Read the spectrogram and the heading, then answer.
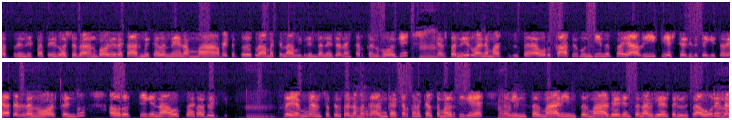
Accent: Karnataka, India; ತಂದೆ ಪೊಲೀಸ್ ವೃತ್ತಿಯಲ್ಲಿದ್ದರಿಂದ ನನ್ನ ಹುಟ್ಟೂರು ಎಲ್ಲ ಚಿಕ್ಕಮಗಳೂರು ಜಿಲ್ಲೆಯಲ್ಲೇ ಆಯ್ತು ಸರ್. ನನ್ನ ವಿದ್ಯಾಭ್ಯಾಸ ಶೃಂಗೇರಿ, ಚಿಕ್ಕಮಗಳೂರು, ಮೂಡಿಗೆರೆ, ಕೊಪ್ಪ, ತರೀಕೆರೆ, ಚಿಕ್ಕಮಗಳೂರು ಜಿಲ್ಲೆಯಲ್ಲೇ ಆಯ್ತು ಸರ್.

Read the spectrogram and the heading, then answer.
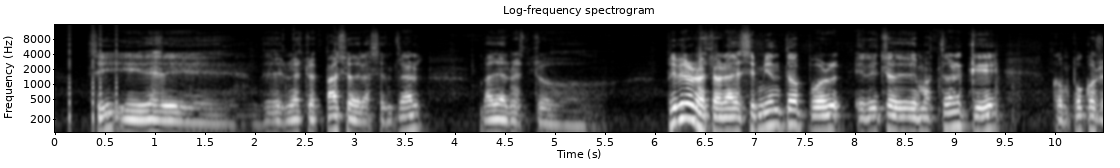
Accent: Tucumán, Argentina; Sino porque mi lugar de nacimiento fue ahí a 5 cuadras de la casa de Tucumán, así que...

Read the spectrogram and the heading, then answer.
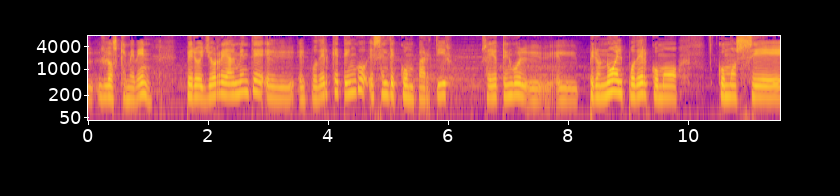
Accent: Madrid, Community of Madrid, Spain; yo como madrileña, me llega mucho toda la zarzuela madrileña

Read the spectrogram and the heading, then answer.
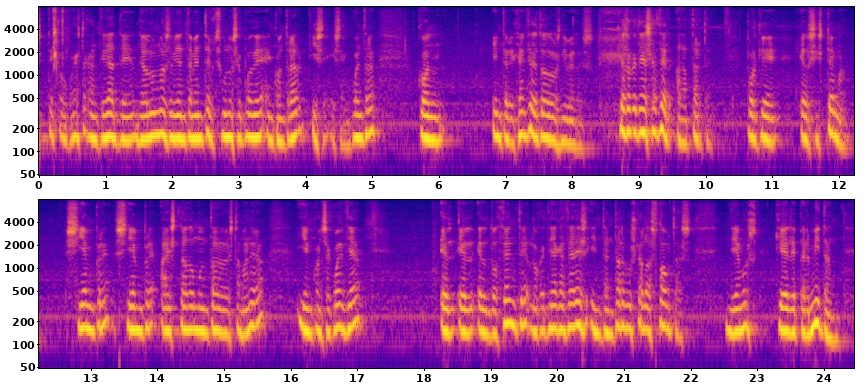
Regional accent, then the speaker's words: Catalonia, Spain; Soy catalán, efectivamente.

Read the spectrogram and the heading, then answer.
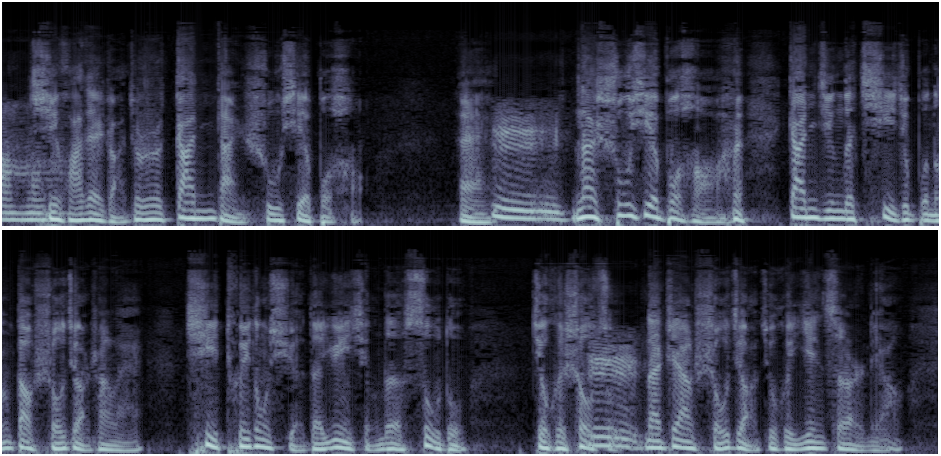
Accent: Jilin, China; 像我们延边人比较爱吃牛肉了

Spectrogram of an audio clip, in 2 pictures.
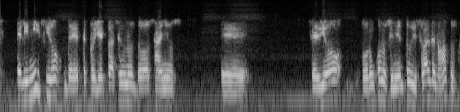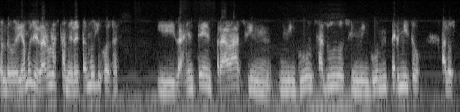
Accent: Colombia; de saber que somos ciudadanos colombianos y que así seamos pequeños propietarios

